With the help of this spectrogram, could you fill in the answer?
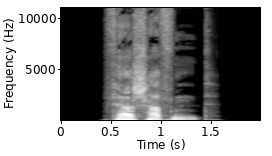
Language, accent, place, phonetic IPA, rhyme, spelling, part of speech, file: German, Germany, Berlin, [fɛɐ̯ˈʃafn̩t], -afn̩t, verschaffend, verb, De-verschaffend.ogg
- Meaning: present participle of verschaffen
